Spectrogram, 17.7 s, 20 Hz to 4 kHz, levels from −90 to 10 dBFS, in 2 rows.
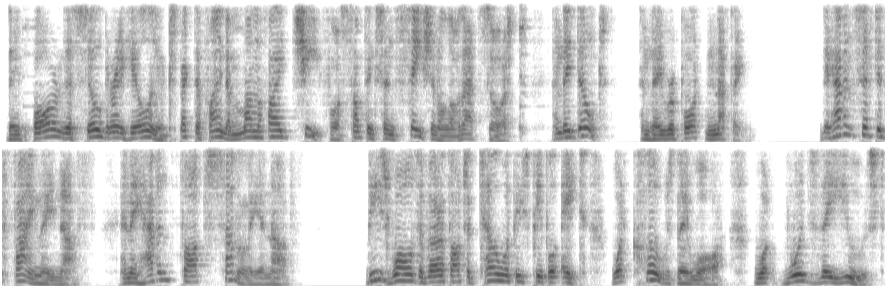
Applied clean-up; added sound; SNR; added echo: neural mask model DeepFilterNet 3.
